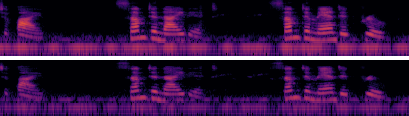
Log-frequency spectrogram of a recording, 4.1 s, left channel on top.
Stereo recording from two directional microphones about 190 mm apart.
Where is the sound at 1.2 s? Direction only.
30° left (ahead or behind).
